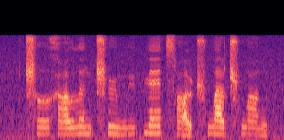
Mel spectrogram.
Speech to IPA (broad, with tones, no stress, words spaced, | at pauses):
ʈ͡ʂʰɤ˧˥xɑ˧˥ʊ̯lə˥˧nʈ͡ʂʰɻ̩˥˩ my˧˥pɥɛ˥t͡sʰɑ̰˨˩ʊ̯ ʈ͡ʂʰwä˥˧ʈ͡ʂʰwɑ˥˩ŋ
